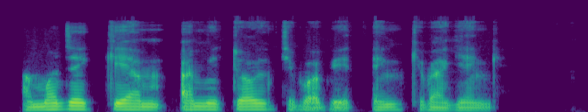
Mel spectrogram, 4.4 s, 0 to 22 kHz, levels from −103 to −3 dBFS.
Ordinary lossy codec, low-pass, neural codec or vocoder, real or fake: Opus, 24 kbps; 9.9 kHz; none; real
